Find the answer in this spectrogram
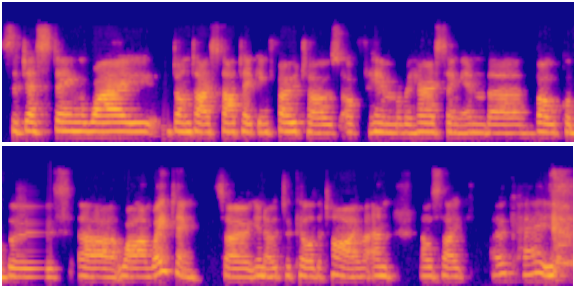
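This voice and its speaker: Against a quiet background, a woman with a Czech accent speaks fairly slowly at a fairly high pitch with fairly even intonation. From Czech Republic. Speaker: photographer and designer. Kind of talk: interview. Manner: hesitant, many fillers.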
